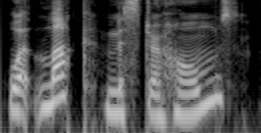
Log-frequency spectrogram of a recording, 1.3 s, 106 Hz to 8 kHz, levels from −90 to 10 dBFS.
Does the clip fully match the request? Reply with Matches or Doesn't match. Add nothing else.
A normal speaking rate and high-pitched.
Matches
